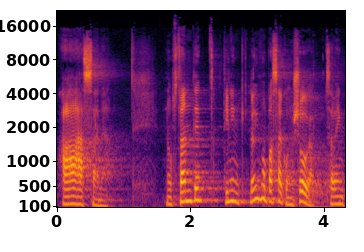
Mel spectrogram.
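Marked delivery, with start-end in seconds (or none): 0.1-0.9 asana with the first A held double length; "asana" said with a long first A; correct Sanskrit pronunciation. Shown as a demonstration. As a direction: draw out the opening A of asana for two beats. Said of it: "la pronunciación correcta sería algo así como".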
